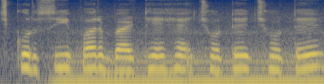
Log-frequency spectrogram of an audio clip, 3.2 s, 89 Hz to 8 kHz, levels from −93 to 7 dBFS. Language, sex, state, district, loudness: Hindi, female, Maharashtra, Mumbai Suburban, -15 LUFS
